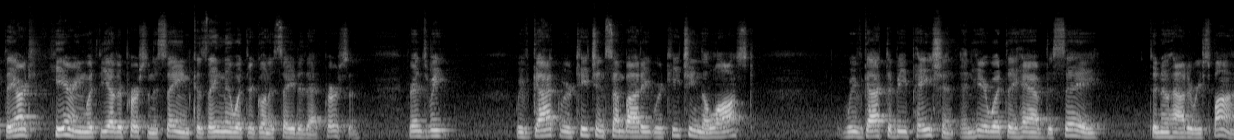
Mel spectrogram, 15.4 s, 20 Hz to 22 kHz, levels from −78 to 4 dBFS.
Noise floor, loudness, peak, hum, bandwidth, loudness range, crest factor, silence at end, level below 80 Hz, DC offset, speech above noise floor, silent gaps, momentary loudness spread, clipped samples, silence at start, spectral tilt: -48 dBFS; -20 LUFS; -2 dBFS; none; 13.5 kHz; 5 LU; 16 dB; 0 s; -64 dBFS; under 0.1%; 29 dB; none; 9 LU; under 0.1%; 0 s; -6.5 dB/octave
